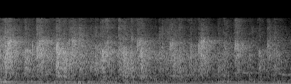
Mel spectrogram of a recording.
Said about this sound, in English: Clap your two hands for Jesus.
